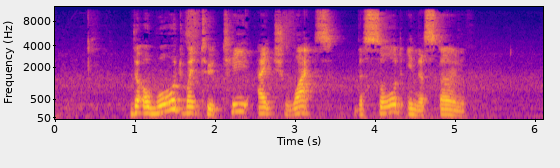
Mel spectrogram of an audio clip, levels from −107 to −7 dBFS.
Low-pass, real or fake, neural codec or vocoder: 10.8 kHz; real; none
